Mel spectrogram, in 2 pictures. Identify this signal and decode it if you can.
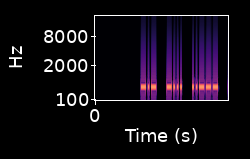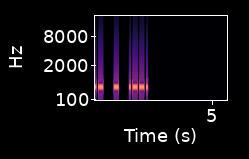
Morse code, heard as a keyed tone, about 36 wpm, spaced as for 25 wpm, 700 Hz. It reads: KB2ATP
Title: USA Call Signs - 6 Characters - 2x Character Spacing - 35wpm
